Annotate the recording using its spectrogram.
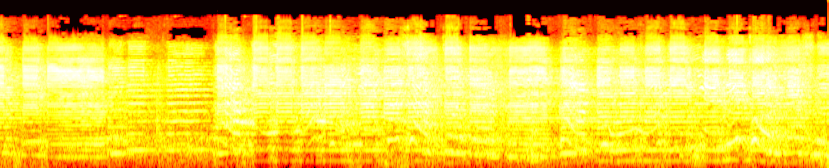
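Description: Live huaylarsh band music, with saxophones playing a dance tune and voices calling out over it.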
